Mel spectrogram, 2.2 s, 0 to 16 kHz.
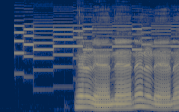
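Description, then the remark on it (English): The classic 1994 Nokia mobile phone ringtone plays as a quick run of bright, beeping electronic notes. After about a second a loud, wavering voice takes over and keeps going. “The Nokia ringtone.”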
